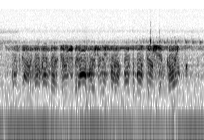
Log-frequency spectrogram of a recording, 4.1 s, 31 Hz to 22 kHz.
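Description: A distant amateur station's voice received on single sideband through an Elecraft KX3 transceiver on the 10-metre band: thin, narrow-band radio speech with a steady high tone behind it.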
